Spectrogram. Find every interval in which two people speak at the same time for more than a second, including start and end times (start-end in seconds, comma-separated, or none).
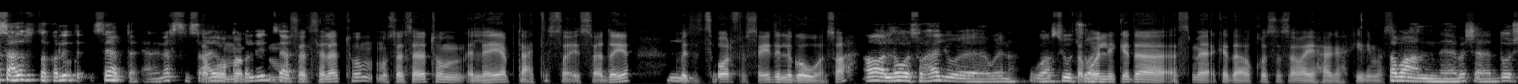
2.0-3.2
